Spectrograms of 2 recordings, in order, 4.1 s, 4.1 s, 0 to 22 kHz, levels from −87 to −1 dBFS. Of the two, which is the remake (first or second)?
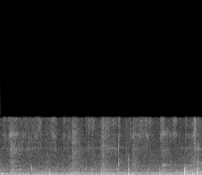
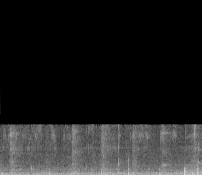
first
